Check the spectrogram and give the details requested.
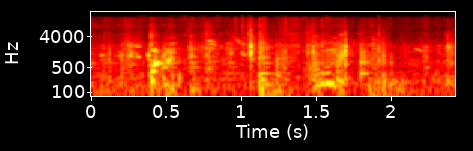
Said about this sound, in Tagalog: Ang akong mga manok diri sa bukid.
